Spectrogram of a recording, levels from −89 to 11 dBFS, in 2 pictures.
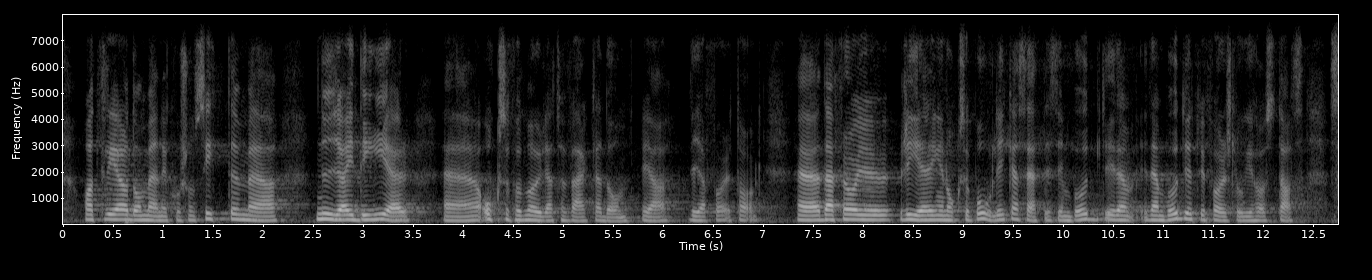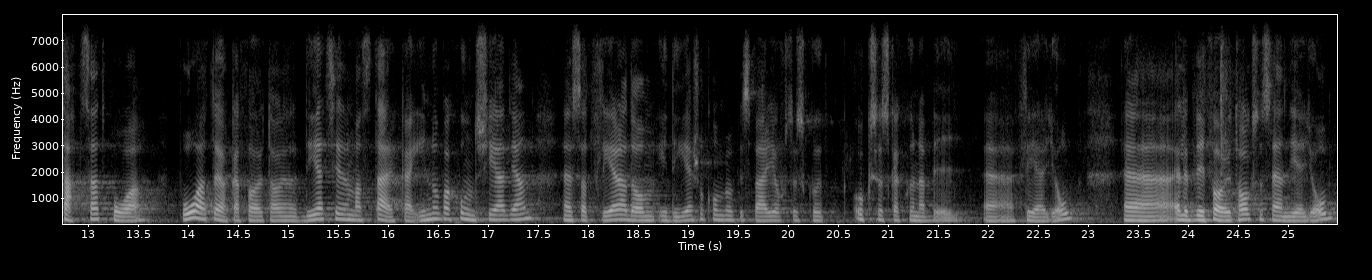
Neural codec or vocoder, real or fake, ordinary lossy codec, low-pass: none; real; Opus, 32 kbps; 7.2 kHz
